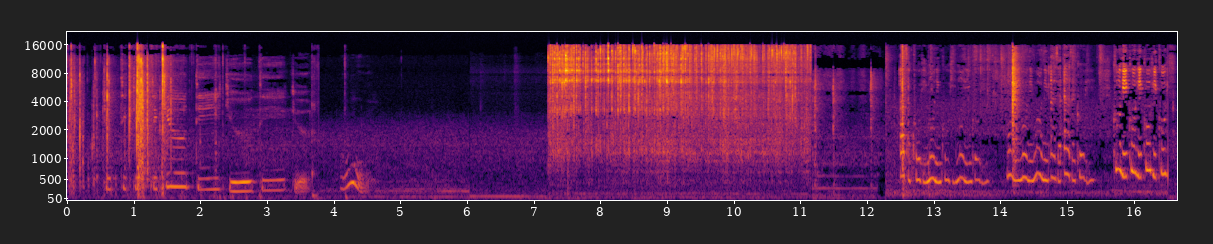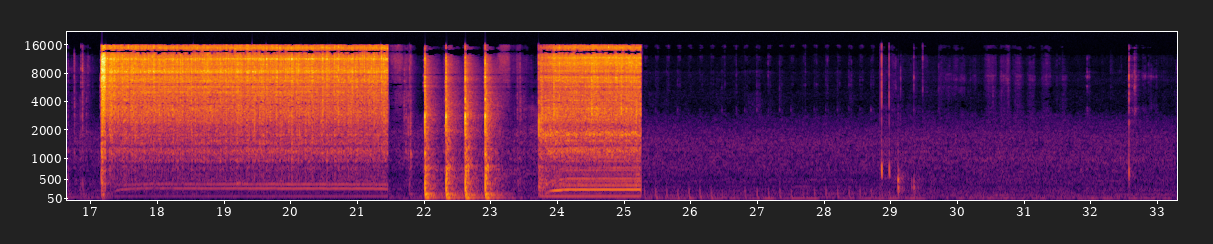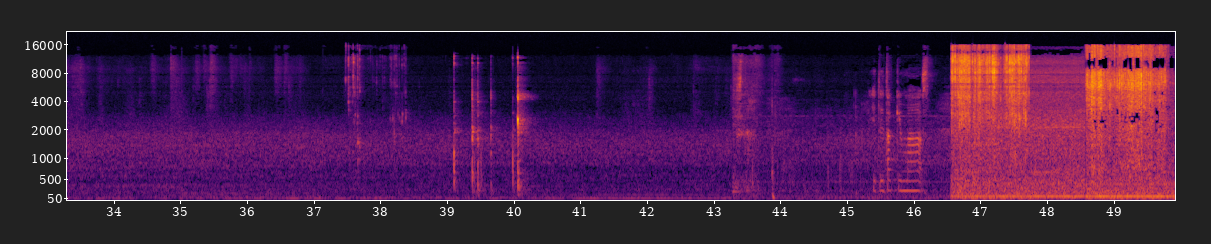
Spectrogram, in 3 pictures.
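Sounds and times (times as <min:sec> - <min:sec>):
coffee grinder grinding beans: 0:07.2 - 0:11.3, 0:17.2 - 0:21.6, 0:23.8 - 0:28.9, 0:46.6 - 0:47.8, 0:48.6 - 0:49.9.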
